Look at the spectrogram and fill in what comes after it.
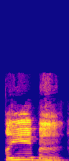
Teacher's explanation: Kemudian qib huruf qaf tebal. Huruf ba huruf bibir. So melantun pada ba jangan bunyi be.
